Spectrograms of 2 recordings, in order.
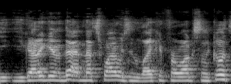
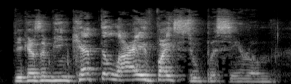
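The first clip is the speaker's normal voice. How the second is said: put-on hyped-up, excited old-timer voice. Joking about a movie cameo, doing a Stan Lee impression. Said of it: "it's me, Stan Lee".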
